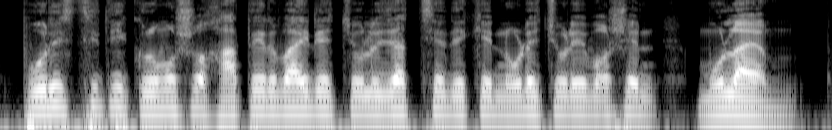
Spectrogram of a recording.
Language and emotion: Bengali, neutral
